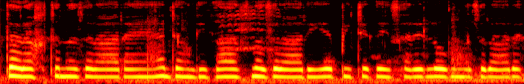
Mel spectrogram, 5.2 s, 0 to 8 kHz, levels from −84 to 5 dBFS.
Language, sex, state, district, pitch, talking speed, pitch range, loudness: Hindi, female, Bihar, Patna, 270 Hz, 215 wpm, 270-280 Hz, -19 LUFS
